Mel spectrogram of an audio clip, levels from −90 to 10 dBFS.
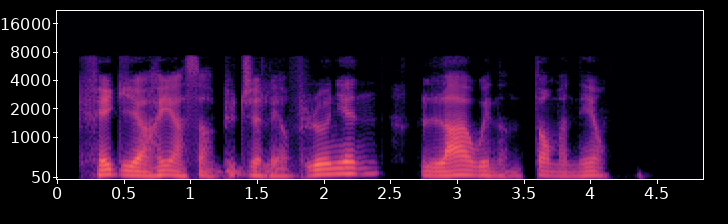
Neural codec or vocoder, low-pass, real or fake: codec, 24 kHz, 0.9 kbps, DualCodec; 7.2 kHz; fake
